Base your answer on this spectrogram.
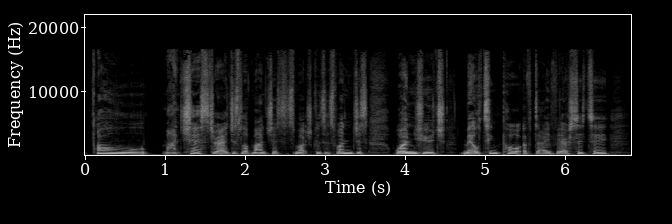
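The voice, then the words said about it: Strong non-posh Scottish accent. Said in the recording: “I still have the strongest Scottish accent, but it's not posh.”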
